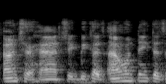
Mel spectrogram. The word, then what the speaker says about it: Unterhaching: I think it's actually supposed to be pronounced Unterhaching, because I don't think there's an umlaut over the U in Unterhaching. I think it's actually supposed to be Unterhaching.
